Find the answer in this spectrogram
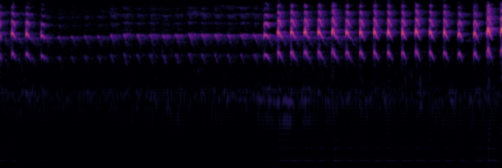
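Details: Birds chirping in a fast run of short bright notes, about three to four per second, with a sustained high tone beneath the first half before the chirps grow louder and quicker.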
